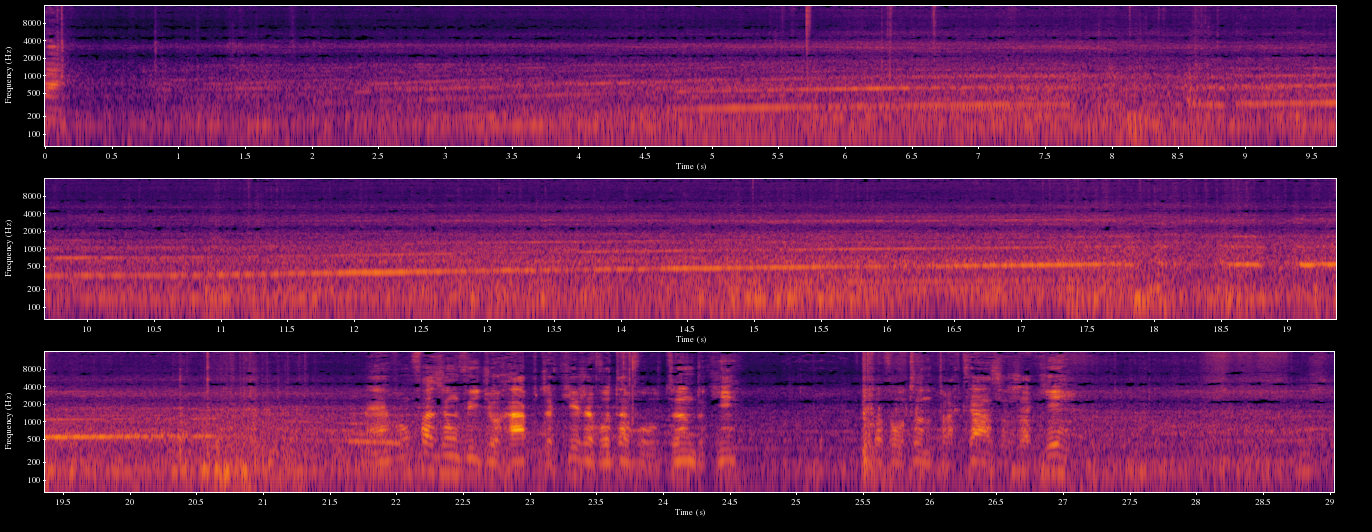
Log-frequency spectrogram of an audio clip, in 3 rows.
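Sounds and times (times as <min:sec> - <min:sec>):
car engine: 0:00.0 - 0:29.0
road noise: 0:00.0 - 0:29.0.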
